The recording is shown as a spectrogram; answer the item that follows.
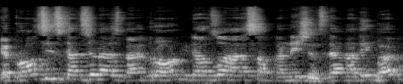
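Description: A man's raised, projected voice with audible room echo. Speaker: teacher. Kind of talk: lecture. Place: classroom.

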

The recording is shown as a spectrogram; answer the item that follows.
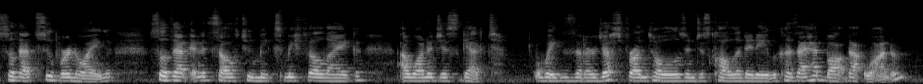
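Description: A woman speaks at a moderate pace in a fairly low pitch, her intonation flat and monotone. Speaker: beauty vlogger. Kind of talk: casual vlog chat. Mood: mildly annoyed, relaxed. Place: home room. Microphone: phone near.

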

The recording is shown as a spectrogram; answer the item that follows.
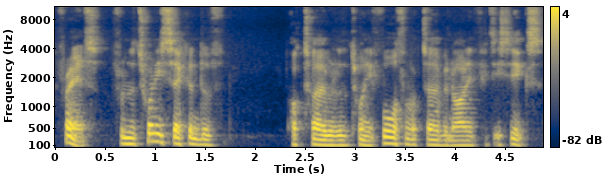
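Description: The pitch moves in an ordinary way. It is a normal speaking voice. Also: man. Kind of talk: history documentary narration, scripted and read aloud. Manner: formal, measured, even-toned; steady, authoritative, fact-by-fact delivery.

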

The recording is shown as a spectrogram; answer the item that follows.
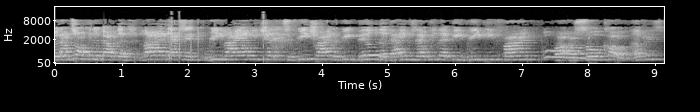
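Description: A woman's raised, projected voice, high-pitched, at a moderate pace with fairly even intonation, amid noticeable background noise and strong room echo. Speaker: spoken word poet. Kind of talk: spoken word poetry performance. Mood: earnest, emphatic. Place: hall. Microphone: camera far.

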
